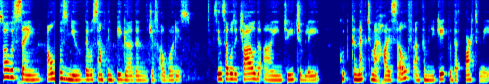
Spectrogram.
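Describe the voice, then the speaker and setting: A woman speaks fairly quickly with a non-native accent. Her pitch is medium, with ordinary variation. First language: not English. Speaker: self-help podcast host, wellness coach. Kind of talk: solo monologue podcast.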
